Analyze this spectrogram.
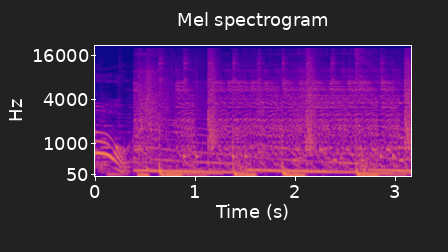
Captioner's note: machine beeping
